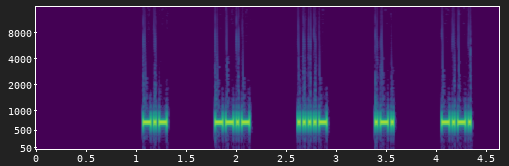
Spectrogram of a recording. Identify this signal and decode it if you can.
Morse code, heard as a keyed tone, about 46 wpm, spaced as for 16 wpm, 690 Hz. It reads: KQ4RC
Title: USA Call Signs - 5 Characters - 6x Character Spacing - 45wpm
